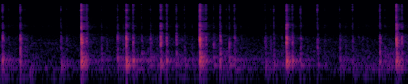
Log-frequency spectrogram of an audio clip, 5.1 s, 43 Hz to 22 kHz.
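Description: Fingertips of both hands tap the black plastic chiclet keys of a grey laptop in continuous typing. Quick, quiet plastic clicks with a mid-range tone around 1.2 kHz and very short decay come in an uneven rhythm, with some sharper, louder key strikes standing out.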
